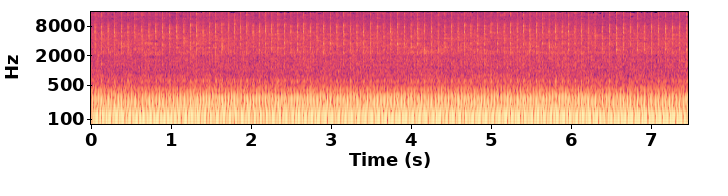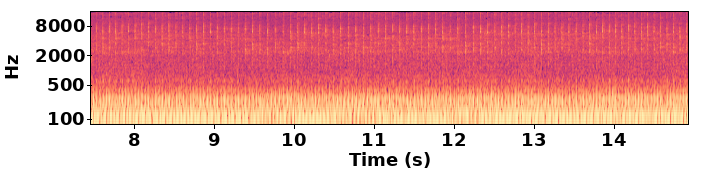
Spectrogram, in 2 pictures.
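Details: Supercharged 1968 Honda CL175 land speed bike with Roots blower, after clutch swap: steady even single-cylinder idle with firm regular pulse for fifteen seconds; smaller blower pulley improves idle.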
